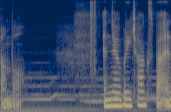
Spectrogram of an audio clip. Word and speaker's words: Humble: we had to say umble. It's literally spelled like humble, but the city is called umble. The mayor calls it umble and nobody talks about and everybody's like, "Oh, what?"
